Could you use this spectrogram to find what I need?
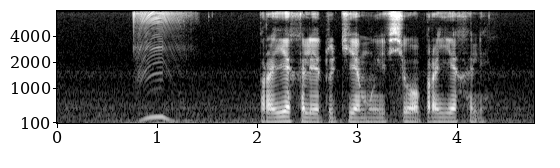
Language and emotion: Russian, neutral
